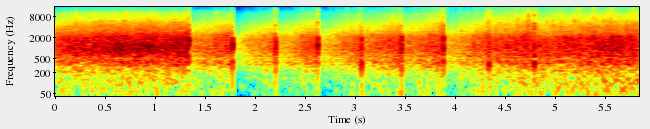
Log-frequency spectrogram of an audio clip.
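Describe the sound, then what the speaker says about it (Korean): A church congregation at a Sunday worship service applauds to welcome newcomers, a dense burst of clapping from many hands that swells, breaks into several short surges, and carries on steadily. "우리 크게 박수로 환영하겠습니다"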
